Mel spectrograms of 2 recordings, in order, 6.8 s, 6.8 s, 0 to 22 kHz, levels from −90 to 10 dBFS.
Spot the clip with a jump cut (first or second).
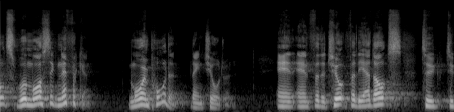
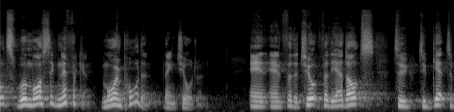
second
